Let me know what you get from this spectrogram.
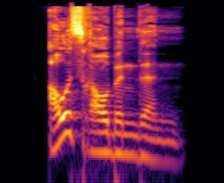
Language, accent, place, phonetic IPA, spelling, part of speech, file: German, Germany, Berlin, [ˈaʊ̯sˌʁaʊ̯bn̩dən], ausraubenden, adjective, De-ausraubenden.ogg
- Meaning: inflection of ausraubend: 1. strong genitive masculine/neuter singular 2. weak/mixed genitive/dative all-gender singular 3. strong/weak/mixed accusative masculine singular 4. strong dative plural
